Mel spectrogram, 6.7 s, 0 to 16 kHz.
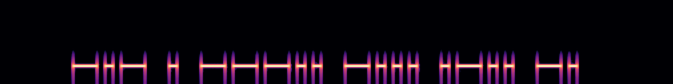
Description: Morse code, heard as a keyed tone, about 15 wpm, 700 Hz. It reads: KE8BLN
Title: USA Call Signs 15wpm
